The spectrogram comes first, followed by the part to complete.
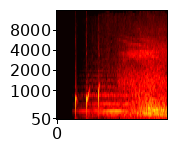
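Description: Logo-intro sound effects: three quick plops about a quarter second apart, each rising in pitch, followed by a swell of electronic music that builds in loudness.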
